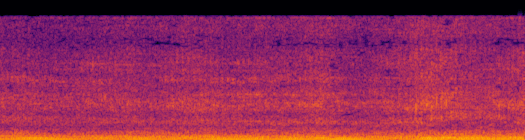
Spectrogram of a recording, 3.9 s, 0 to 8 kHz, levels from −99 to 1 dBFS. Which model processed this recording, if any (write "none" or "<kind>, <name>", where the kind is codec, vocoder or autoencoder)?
none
